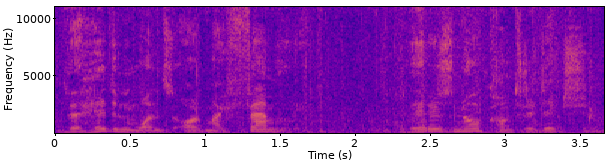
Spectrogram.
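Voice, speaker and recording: Actor as an earnest young assassin, lively pitch. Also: male voice, moderate pace, background noise, lightly acted. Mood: defiant, earnest. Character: earnest, loyal young male assassin, former street orphan. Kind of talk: video game cutscene acting.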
